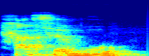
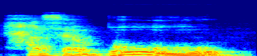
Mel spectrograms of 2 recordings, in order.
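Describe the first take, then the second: First: Said in the usual way. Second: Hasabu with final -bu stressed and drawn out; stress on last syllable. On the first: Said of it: "Normally, it would be a different part". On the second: Shown as a demonstration. Teacher shows the silent ha, last syllable of hasabu stressed. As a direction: land hard and long on the end of hasabu. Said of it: "emphasize the last syllable".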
